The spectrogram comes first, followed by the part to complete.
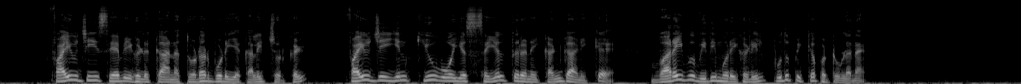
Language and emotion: Tamil, neutral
